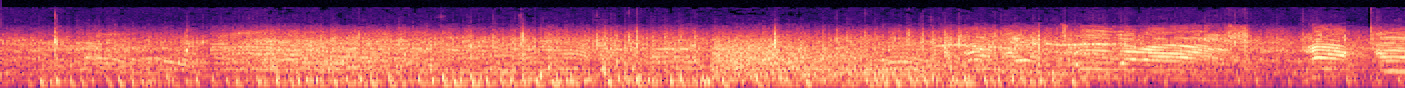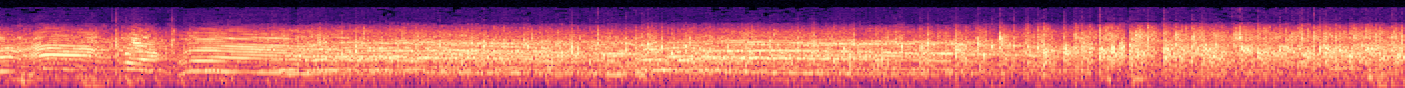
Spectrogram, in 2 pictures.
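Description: A crowd cheering and shouting, many voices over one another, with a man's voice calling out above them; the crowd breaks into clapping near the end.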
